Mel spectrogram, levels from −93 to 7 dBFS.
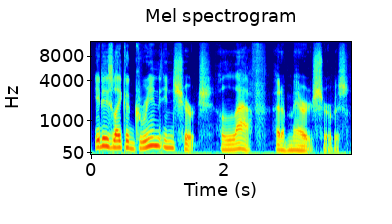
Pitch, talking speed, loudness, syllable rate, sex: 140 Hz, 200 wpm, -18 LUFS, 4.8 syllables/s, male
